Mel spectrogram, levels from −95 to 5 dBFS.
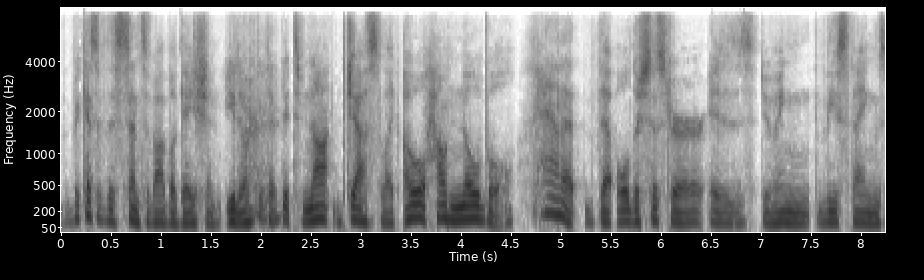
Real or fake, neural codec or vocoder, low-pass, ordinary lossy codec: fake; codec, 16 kHz in and 24 kHz out, 0.8 kbps, FocalCodec, streaming, 65536 codes; 7.2 kHz; AAC, 32 kbps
